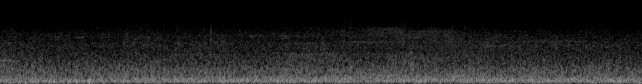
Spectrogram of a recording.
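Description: Wind blowing across the microphone: a steady, low, rushing rumble.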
